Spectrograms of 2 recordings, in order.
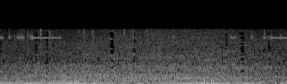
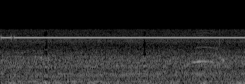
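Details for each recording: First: Multimeter continuity test on a non-polarized parallel capacitor while hunting a short: high steady beep twice over room hum, low resistance on the negative/ground side, meaning the capacitor is good. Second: Multimeter continuity test across a circuit-board capacitor: a steady, unbroken high-pitched beep on the ground side and nothing on the other side, showing the capacitor is shorted.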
